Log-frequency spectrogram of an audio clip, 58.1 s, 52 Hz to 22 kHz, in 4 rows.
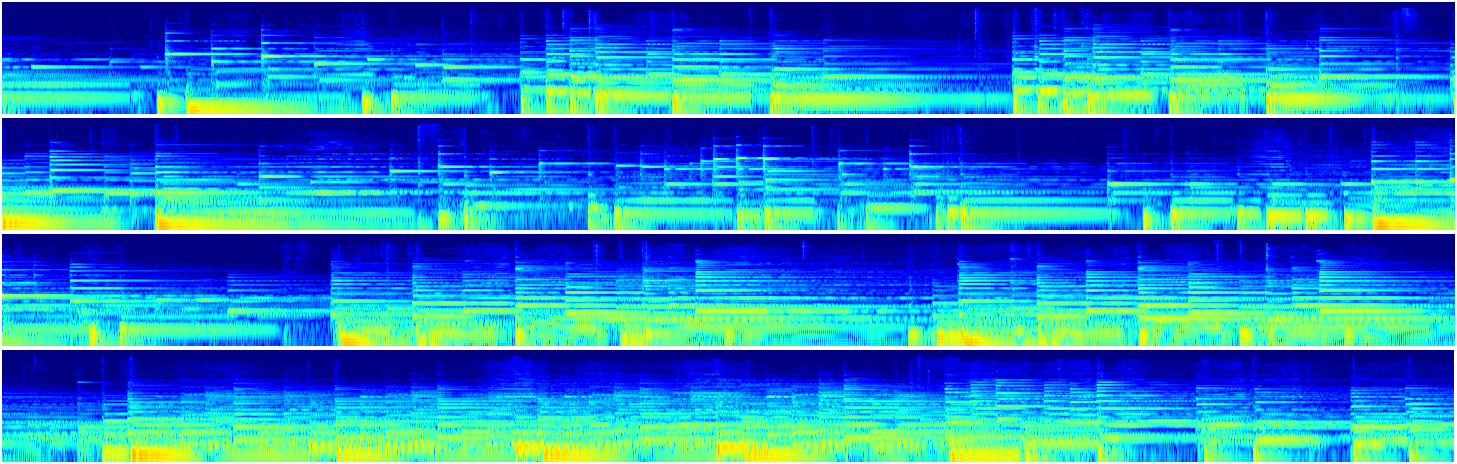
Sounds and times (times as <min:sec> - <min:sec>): Music: 0:00.0 - 0:58.1.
